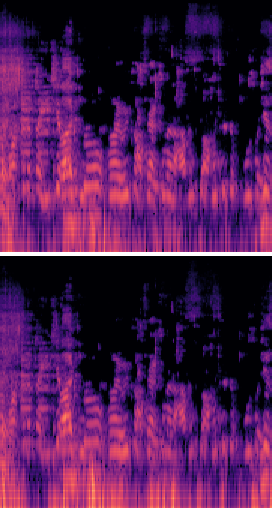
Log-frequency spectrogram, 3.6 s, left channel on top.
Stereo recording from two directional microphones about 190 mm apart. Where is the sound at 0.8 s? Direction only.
40° left (ahead or behind).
